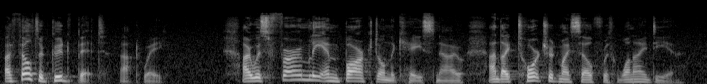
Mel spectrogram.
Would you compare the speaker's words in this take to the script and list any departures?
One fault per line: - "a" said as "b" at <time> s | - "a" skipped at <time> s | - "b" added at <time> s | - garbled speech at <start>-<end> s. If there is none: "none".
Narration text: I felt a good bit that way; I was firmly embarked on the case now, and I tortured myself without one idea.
- "without" said as "with" at 6.0 s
